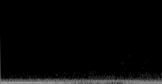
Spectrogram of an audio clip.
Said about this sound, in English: Be quiet, car.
